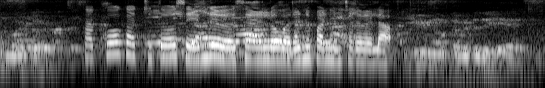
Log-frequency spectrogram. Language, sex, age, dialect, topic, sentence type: Telugu, male, 41-45, Telangana, agriculture, question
